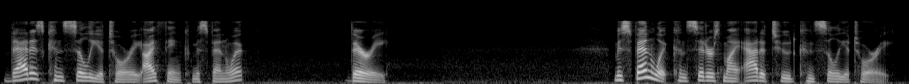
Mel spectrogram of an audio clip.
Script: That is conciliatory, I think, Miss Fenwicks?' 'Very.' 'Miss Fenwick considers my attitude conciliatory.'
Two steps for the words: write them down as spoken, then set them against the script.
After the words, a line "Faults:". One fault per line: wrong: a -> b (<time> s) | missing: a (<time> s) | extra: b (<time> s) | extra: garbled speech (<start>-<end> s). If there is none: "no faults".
That is conciliatory, I think, Miss Fenwick?' 'Very.' 'Miss Fenwick considers my attitude conciliatory.'
Faults:
wrong: Fenwicks -> Fenwick (2.1 s)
